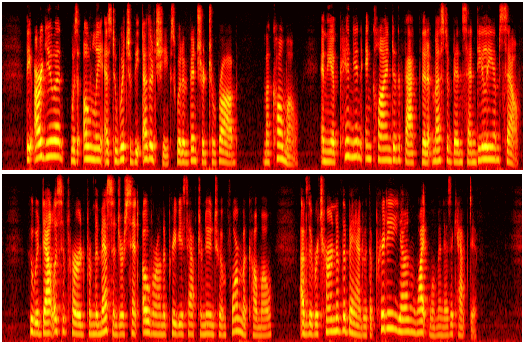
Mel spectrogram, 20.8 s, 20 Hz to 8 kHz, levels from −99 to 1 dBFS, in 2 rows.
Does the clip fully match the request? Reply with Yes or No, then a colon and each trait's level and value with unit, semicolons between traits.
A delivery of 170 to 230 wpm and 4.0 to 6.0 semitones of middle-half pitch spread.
Yes: average, 180 wpm; average, 4.3 semitones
